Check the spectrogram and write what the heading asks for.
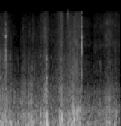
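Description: Wind buffeting the microphone, with a few sharp clicks of climbing gear as a carabiner and rope are handled.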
